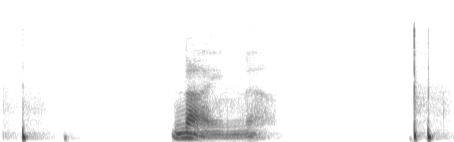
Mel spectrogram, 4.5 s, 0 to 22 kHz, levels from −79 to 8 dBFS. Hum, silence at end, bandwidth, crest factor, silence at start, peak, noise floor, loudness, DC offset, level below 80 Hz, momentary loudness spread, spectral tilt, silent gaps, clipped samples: none; 0.2 s; 11.5 kHz; 24 dB; 0.2 s; -8 dBFS; under -90 dBFS; -27 LUFS; under 0.1%; -64 dBFS; 16 LU; -7 dB/octave; 3.98-4.03 s; under 0.1%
